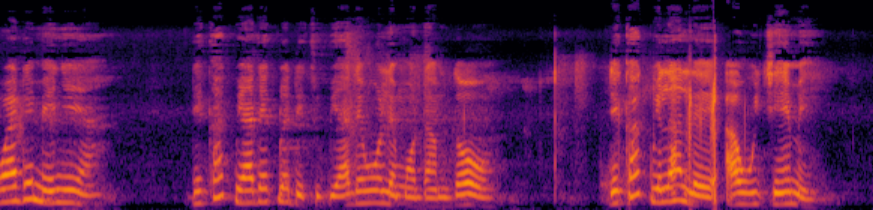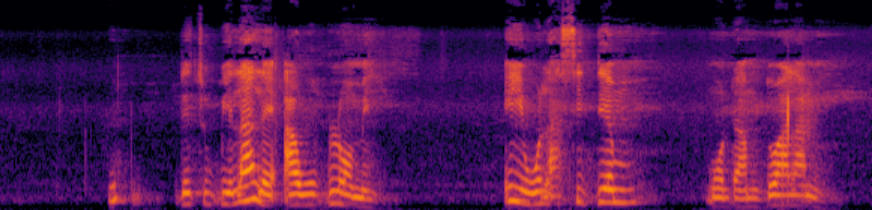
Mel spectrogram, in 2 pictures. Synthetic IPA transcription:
wo˨a˨ɖe˦mẽ˨ɲɛ̃˦a˨ | ɖe˨ka˦k͡pe˨a˨ɖe˦k͡ple˦ɖe˨t̪u˨ɡ͡be˨a˨ɖe˦wo˦le˨mɔ̃˨ɖa˨md̪ɔ˦o˨ | ɖe˨ka˦ke˨la˦le˨a̰˨wu˨d͡ʒɛ̃˦mɛ̃˨˦ | ɖe˨t̪u˨ɡ͡be˨la˦le˨ʔa˨wu˨blɔ˦mɛ̃˨ | e˦je˦wo˦la˨si˦d̪e˦mː | ɔ̃˨ɖa˨md̪ɔ˦a˨la˦mɛ̃˨

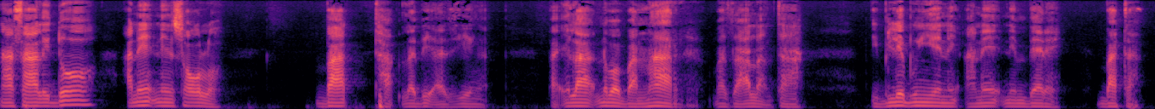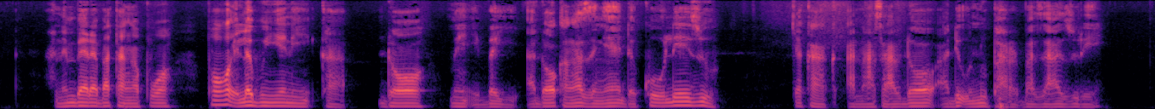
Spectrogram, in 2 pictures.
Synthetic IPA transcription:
naː˨saː˨lɪ˨dɔː˦ | a˨nɪ˦nɪ˦n˦sɔ˦ʊ˦lɔ˨ | ba˦tʰa̰˨la˨be˦a˨zɪ˦e˦ŋa̰˨ | b̥a̰˨ʔɪ˦la˦nɪ˦ba˨ba˨naː˦˨ɾɪ˨ba˨zaː˨˦la̰˨n˨taː˦ | bi˨bi˦le˦bʊ˦nje˦nɪ˨ʔa˨nɪ˦nɪ̃˦m˦bɛ˦ɾɛ˨ | ba˦ta̰˨ | a˨nɪ̃˦m˦bɛ˦ɾɛ˦ba˦ta˨ŋa˨pʊ˦ɔ˦ | pɔ˦ɣɔ˦ɪ˨la˦bʊ̃˦njɛ˦nɪ˦kʰa̰˨ | dɔː˦ | mɪ˦ŋʔɪ̰˨ba˦jḭ˨a˨dɔː˦ka˨ŋa˦zɪ˨ŋɛː˦da˨kʰoː˦leː˦zu˦ | t͡ʃɛ˦ka˨a˨naː˨saː˨ldɔː˦a̰˨dɪ˦ʊ˨nu˦pa˨ɾɪ˨ba˨zaː˨˦zu˦ɾe˦

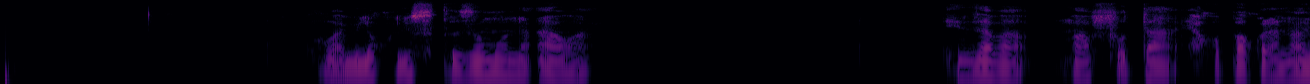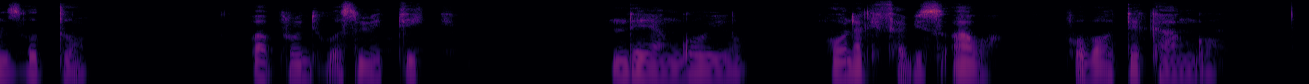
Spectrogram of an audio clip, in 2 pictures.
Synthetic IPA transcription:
o˦wa̰˨mi˨lɔ˦kɔ˨ɲɔ˦su̥˨to˨zo˦mɔ˦na˨ʔa˦wa˦ | e˨za˦βa˨ | ma˨fu˦ta˨ja˨ko˨pa˨ko˨la˨na˨nzo˦to˨˦ | ba˨pʁo˨di˦kɔ̰˨sme˨ti˦k | nde˦ja˨ŋɡo˦jo˦ | ba˨o˦la˨ki̥˨sa̰˨bi˦so̰˦˨ʔa˦wa˨ | pʰo̰˦ba˨o˦te˦kʰa˨ja˨ŋɡo˦

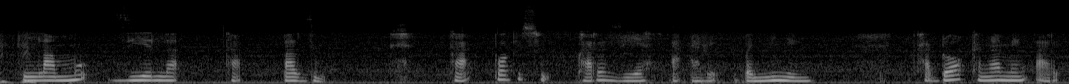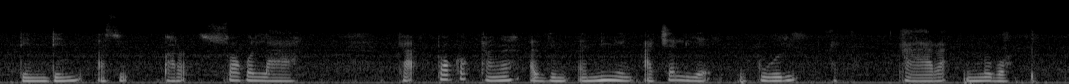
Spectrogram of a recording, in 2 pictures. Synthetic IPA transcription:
la˨mːʊ˦ | zi˦e˦la˦ | kʰa̰˨ | b̥a˦zɪ˨ŋ | kʰa˨ | pɔ˦ɡɪ˦sṵ˨ | pa˨ɾɪ˦zɪ˨ɛ˦ | a˨ʔa˨ɾɪ̰˨b̥a˨ni˦ŋe˨ŋ | kʰa̰˨dɔː˦ka˨ŋa˦mɪ˦ŋa̰˨ɾɪ̰˨d̥e˨nde˦ŋa̰˨sṵ˨ | k͡pa˨ɾɪ̰˦sɔ˦ɡʊ˦laː˦ | kʰa̰˨ | pɔ˦ɡɔ˦ka˨ŋa˦a̰˨zɪ˨ŋa̰˨ni˦ŋe˦ŋa̰˨t͡ʃɛ˦lɪ˨jɛ˨ | u˨pu˨o˨ɾi˦ | a˨ | kʰaː˨ɾa˦nʊ˦bɔ˨

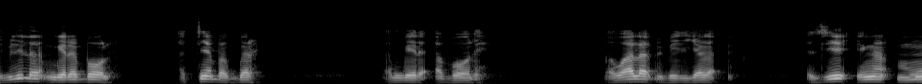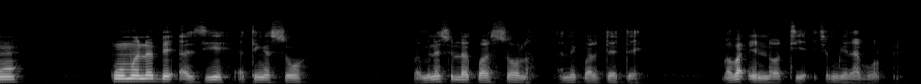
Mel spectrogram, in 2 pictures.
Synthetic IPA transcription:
di˨bi˦li˦la̰˦˨ɡ͡bɛ˨ɾɛ˦bɔ˦˨l | a˨tɪ˦ɛ˦ba˨ɡ͡ba˦ɾɪ˨ | a̰˨˦ɡ͡bɛ˨˦ɾɛ̰˨ʔa˨bɔː˦˨lɪ̰˨ | ba̰˨waː˦la˦bḛ˨bi˨lja˦ɣa˨ | a̰˨zi˦e˦ʔɪ˨ŋa˦mɔ˦ɔ˦ | ku˦ma˦la˦be˦ʔa˨zi˨e˦a̰˨tɪ˦ŋɛ˦sʊ˦ɣɔ˦ | ba˨mɪ˦nɛ˦su˦a˦k͡pa˨ɾsɔ˦la˨ | a˨nɪ˦k͡pa˨ɾtɛ˦tɛ˨ | ba˨ba˦ʔɪ˨nɔ˨tɪ˦ɛ˨t͡ʃɛ̰˦ɡ͡bɛ˨ɾa˨bɔ̰ː˨l

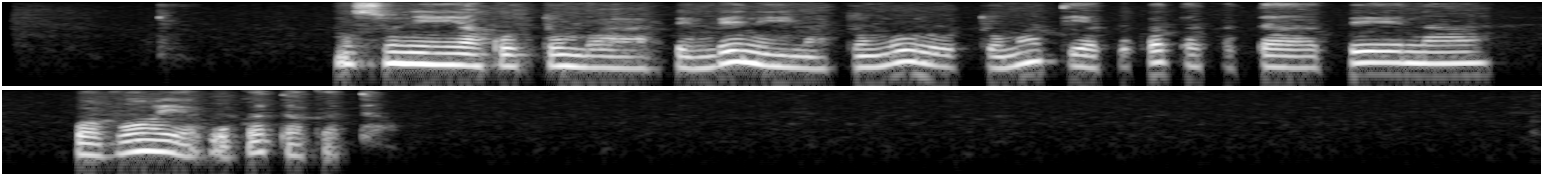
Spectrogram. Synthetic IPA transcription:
mu˨su˨ni˨ja˨ko˨tu˨mba˨pɛ˨mbɛ˦ni˨ma˨to˨ŋɡu˦lo˨to˨ma˦ti˨ja˨ko˨ka˦ta˨ka˨ta˨pe˦na˦ | kwa˨vɔ̃˦ja˨ko˨ka˦ta˨ka˨tḁ˨

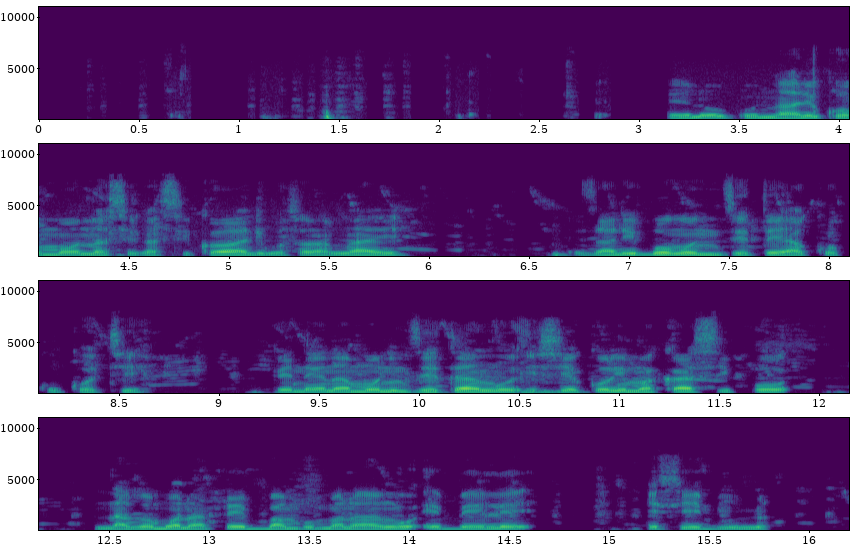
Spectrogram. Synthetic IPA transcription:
e˨lɔ˦kɔ˨na˨a˨li˦ko˨mɔ˦na˨si˨ka˨si˨ko˦ja˨li˨bo˨so˦na˨ŋɡa˦i˦ | e˨za˨li˦bɔ˦ŋɡo˦nze˨te˦ja˨ko˨ko˨ko˨tʰe˦ | pe˦nde˦ŋɡe˦na˨mɔ˦ni˦nze˨te˦ja˨ŋɡo˦ʔe˨si˦e˨ko˦li˦ma˨ka˦si˨po˦ | na˨zo˦mɔ˦na˨pe˦ba˨mbo˨ma˨na˨ja˨ŋɡo˦ʔe˨be˨le˦ | e˨si˦e˨bi˨no˦

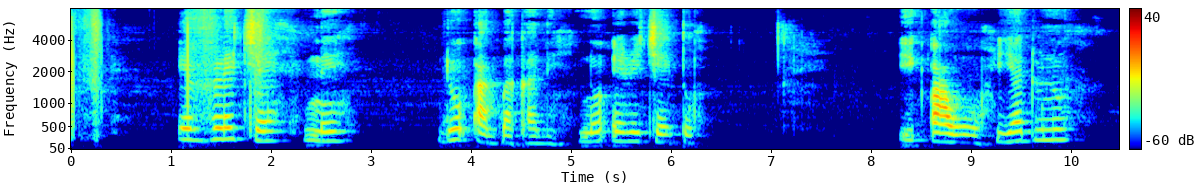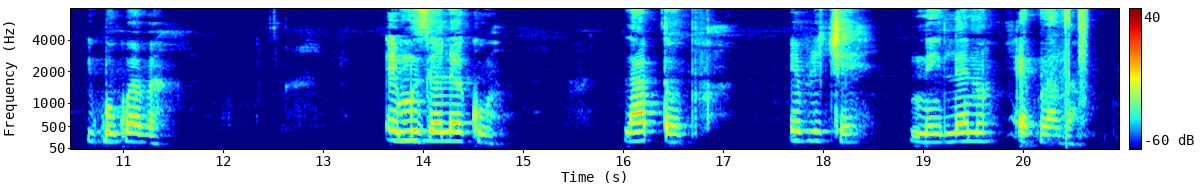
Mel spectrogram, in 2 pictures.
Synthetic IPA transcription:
e˦vle˦t͡ʃɛ˦nẽ˨ | ɖo˦ʔa˨ɡ͡ba˨ka˨li˨nɔ̃˦ʔe˦ɾe˦t͡ʃɛ˦t̪o˨˦ | a˨wɔ˨ja˦du˦nũ˦ | i˨k͡po˨ku˦a˦va˨ | e˦mũ˦zɛ˦lɛ˦ko˨ | la˦pt̪ɔ˦p | e˦vli˦t͡ʃɛ˦ | nɛ˨lɛ˦nɔ̃˦e˦k͡pla˦va˨

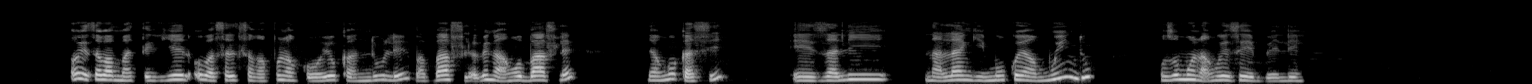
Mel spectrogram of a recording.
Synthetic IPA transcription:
o˦jo˦e˨za˦ba˨ma˨te˨ʁi˨jɛ˦lo˦jo˦ba˨sa˦li˦sa˨ka˨po˦na˨ko˨jo˦ka˨ndu˦le˦ba˨ba˦flɛ˨ba˨be˦ŋɡa˨ja˨ŋɡo˦ba˦flɛ˦ | ja˨ŋɡo˦ka˨si˨ | e˨za˨li˦ | na˨la˦ŋɡi˨mɔ˦kɔ˦ja˨mwi˦ndu˦ | o˨zo˦mɔ˦na˨ja˨ŋɡo˦e˨za˦e˨be˨le˦

